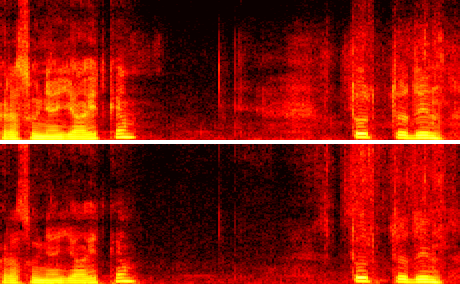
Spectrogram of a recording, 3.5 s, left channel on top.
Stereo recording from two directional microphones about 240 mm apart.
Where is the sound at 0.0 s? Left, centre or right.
Centre.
